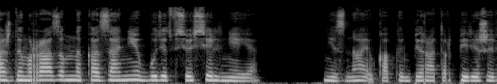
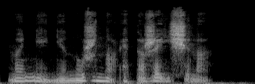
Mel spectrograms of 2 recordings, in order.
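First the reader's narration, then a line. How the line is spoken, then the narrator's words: Through gritted teeth. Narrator (Russian): процедил Кариан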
